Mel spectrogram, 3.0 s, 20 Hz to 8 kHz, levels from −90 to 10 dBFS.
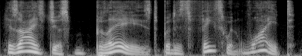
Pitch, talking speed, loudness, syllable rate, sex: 140 Hz, 180 wpm, -19 LUFS, 3.8 syllables/s, male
